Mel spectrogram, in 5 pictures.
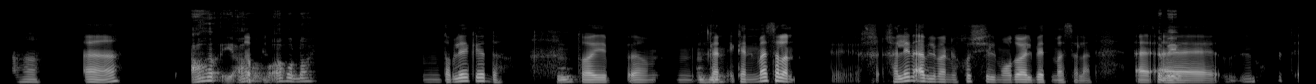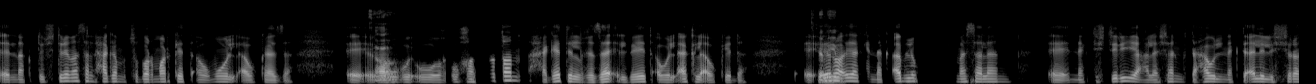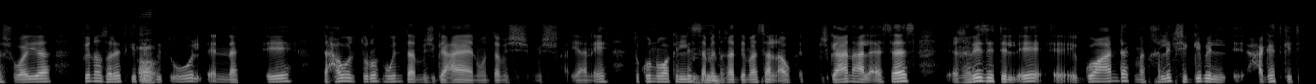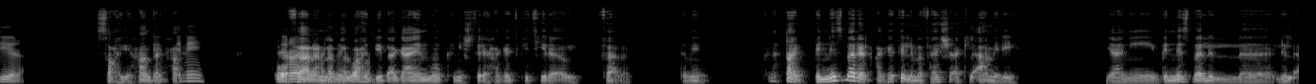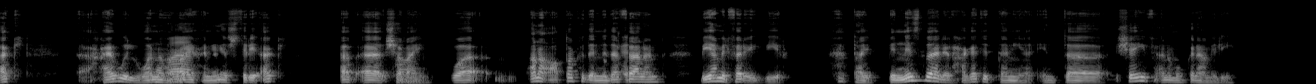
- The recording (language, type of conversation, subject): Arabic, advice, إزاي أقدر أقاوم الشراء العاطفي لما أكون متوتر أو زهقان؟
- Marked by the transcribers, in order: tapping; in English: "supermarket"; in English: "mall"; unintelligible speech; unintelligible speech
